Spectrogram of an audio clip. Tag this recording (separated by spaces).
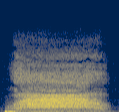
dragon roar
